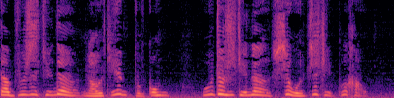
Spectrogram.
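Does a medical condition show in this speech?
Yes: cerebral palsy; from birth, oxygen deprivation during breech delivery, impaired mobility; unclear, slurred articulation described in own poem.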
